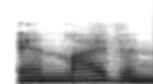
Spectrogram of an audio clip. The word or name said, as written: enlivenment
